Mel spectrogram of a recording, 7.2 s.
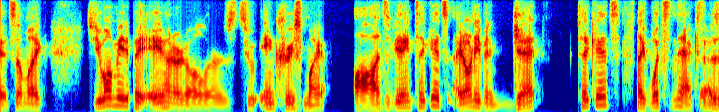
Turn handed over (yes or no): no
